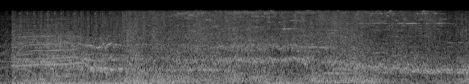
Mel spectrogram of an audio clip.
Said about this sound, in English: Shaft manages to take out Peoples' driver just before the red car flips over and rolls.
